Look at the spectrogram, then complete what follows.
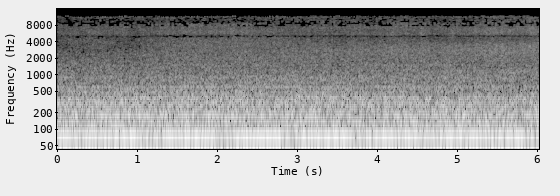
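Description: A drill ship's machinery running with a steady low hum, under a loud, even rush of water churning at the sea surface below the hull.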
